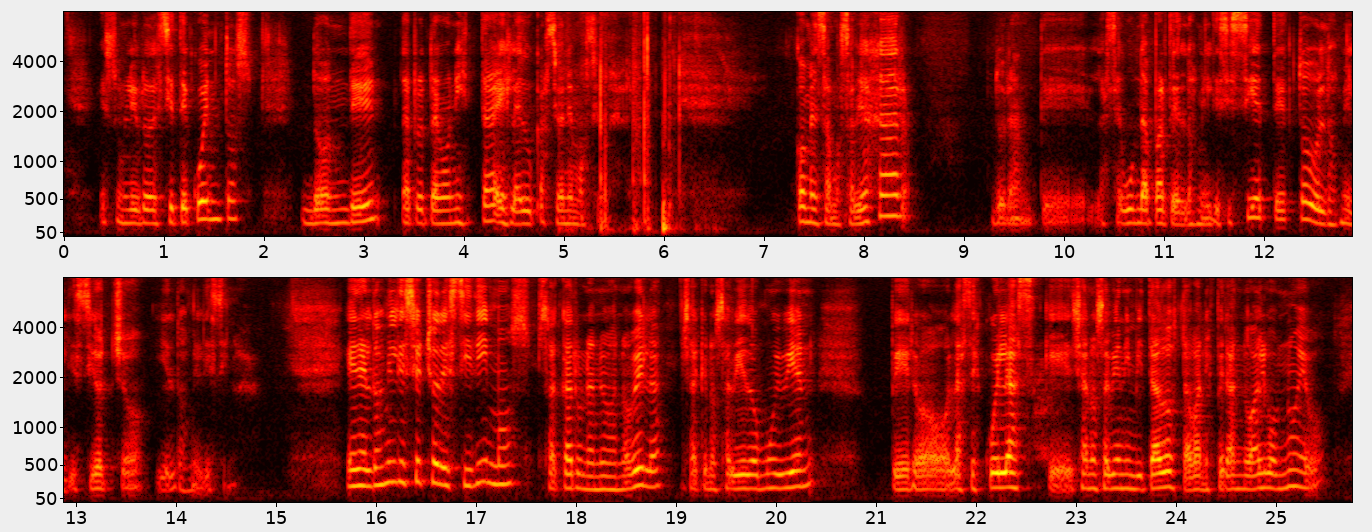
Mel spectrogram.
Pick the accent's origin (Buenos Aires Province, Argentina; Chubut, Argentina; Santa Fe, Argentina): Buenos Aires Province, Argentina; La Plata; born there; soy escritora, nací en La Plata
